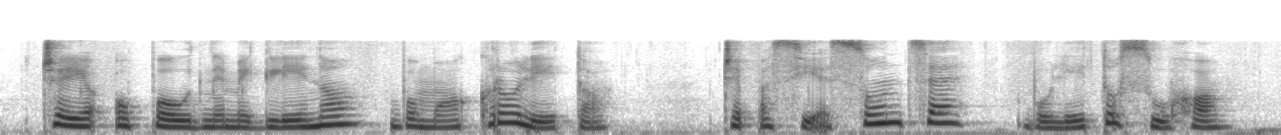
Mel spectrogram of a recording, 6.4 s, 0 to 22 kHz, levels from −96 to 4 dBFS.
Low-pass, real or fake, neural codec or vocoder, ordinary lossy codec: 7.2 kHz; real; none; none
